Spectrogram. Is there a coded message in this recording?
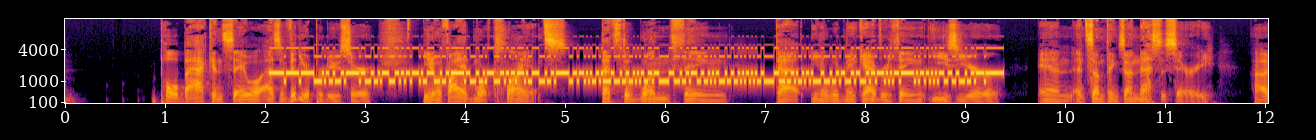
Yes: RTTY (50 baud, 450 Hz shift) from 2.0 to 9.4 s, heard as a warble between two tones, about 1230 Hz centre, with speech in English. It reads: AGN? AGN? PSE RPT UR RST DE AA6FYI K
